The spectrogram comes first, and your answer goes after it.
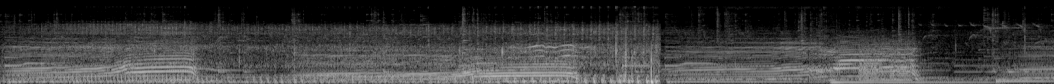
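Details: Cattle herd being driven to the pen through a rice field ditch in a village: long rising and wavering moos, the first swelling around two seconds and another drawn out near the middle, over steady background music.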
